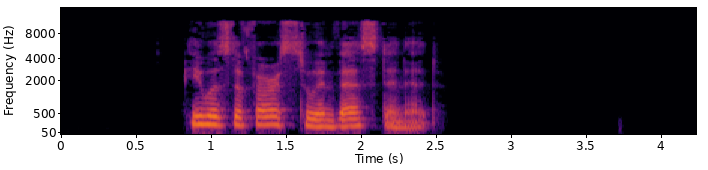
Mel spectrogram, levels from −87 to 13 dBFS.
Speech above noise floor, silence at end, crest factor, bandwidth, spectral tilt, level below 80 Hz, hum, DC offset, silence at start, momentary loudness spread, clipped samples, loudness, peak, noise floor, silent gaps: over 65 dB; 1.8 s; 18 dB; 11.5 kHz; -4.5 dB/octave; -64 dBFS; none; under 0.1%; 0.85 s; 10 LU; under 0.1%; -25 LUFS; -10 dBFS; under -90 dBFS; none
